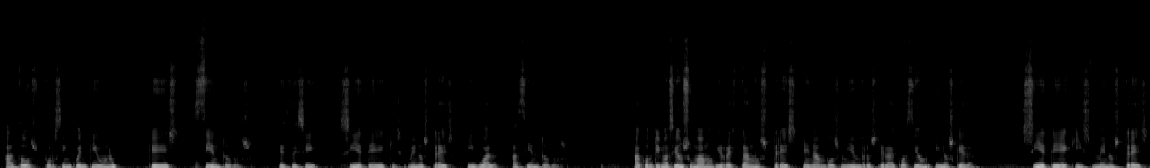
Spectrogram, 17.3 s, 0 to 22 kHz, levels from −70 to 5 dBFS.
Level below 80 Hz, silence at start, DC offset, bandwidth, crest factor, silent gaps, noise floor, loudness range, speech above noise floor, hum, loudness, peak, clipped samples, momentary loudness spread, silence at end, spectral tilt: -64 dBFS; 0.1 s; under 0.1%; 14.5 kHz; 18 dB; none; -64 dBFS; 4 LU; 35 dB; none; -30 LUFS; -12 dBFS; under 0.1%; 11 LU; 0.05 s; -7.5 dB/octave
